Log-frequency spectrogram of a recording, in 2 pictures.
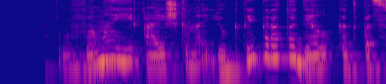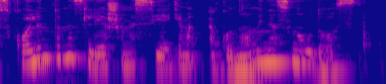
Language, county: Lithuanian, Klaipėda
